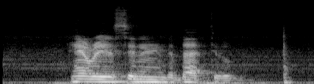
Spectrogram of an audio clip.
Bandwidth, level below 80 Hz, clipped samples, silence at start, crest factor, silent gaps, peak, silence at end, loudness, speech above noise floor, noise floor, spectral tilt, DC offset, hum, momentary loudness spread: 8.8 kHz; -32 dBFS; under 0.1%; 0.55 s; 14 dB; none; -2 dBFS; 0.2 s; -14 LUFS; 27 dB; -40 dBFS; -8 dB/octave; under 0.1%; none; 19 LU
